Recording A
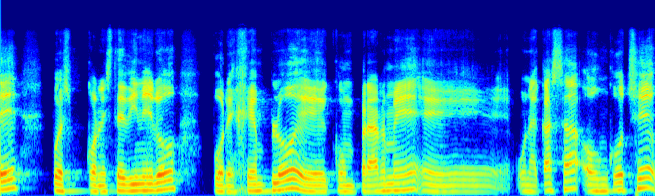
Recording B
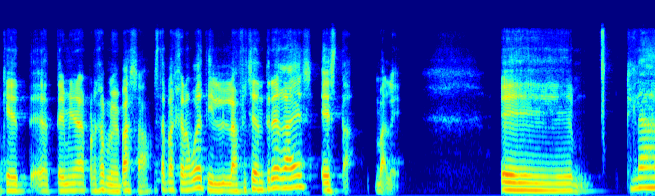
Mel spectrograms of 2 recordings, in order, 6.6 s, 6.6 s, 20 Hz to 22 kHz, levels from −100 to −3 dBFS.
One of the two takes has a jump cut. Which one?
B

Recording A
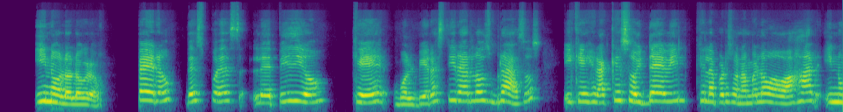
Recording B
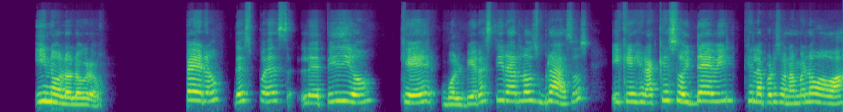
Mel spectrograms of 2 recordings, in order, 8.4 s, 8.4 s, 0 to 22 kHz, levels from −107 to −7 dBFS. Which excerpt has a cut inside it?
A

